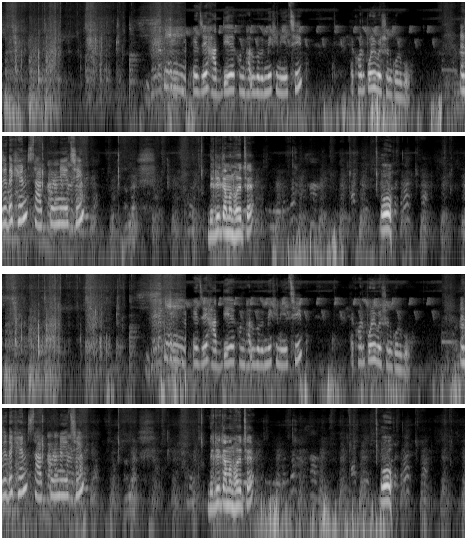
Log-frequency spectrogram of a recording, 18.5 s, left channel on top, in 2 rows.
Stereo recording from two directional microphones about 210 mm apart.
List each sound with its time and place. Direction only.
3.2 s speech: centre (ahead or behind)
9.1 s speech: 15° left (ahead or behind)
12.0 s a sound: 15° left (ahead or behind)
13.4 s speech: 20° right (ahead or behind)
